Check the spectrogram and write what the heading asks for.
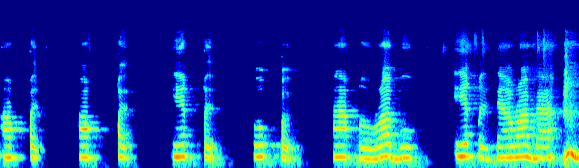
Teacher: جب سکون ہوتا ہے نا قاف پہ تو اسی طرح آواز پلٹ کی آتی ہے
